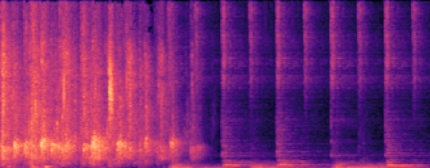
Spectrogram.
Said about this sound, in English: How about a, a round, round of applause. applause for them? For them.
